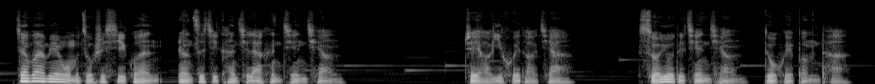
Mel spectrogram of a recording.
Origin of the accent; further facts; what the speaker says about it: Taiyuan, Shanxi, China; 现在在我的家乡山西太原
